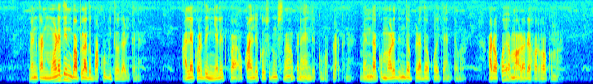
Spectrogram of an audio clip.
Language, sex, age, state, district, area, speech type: Santali, male, 45-60, West Bengal, Birbhum, rural, spontaneous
